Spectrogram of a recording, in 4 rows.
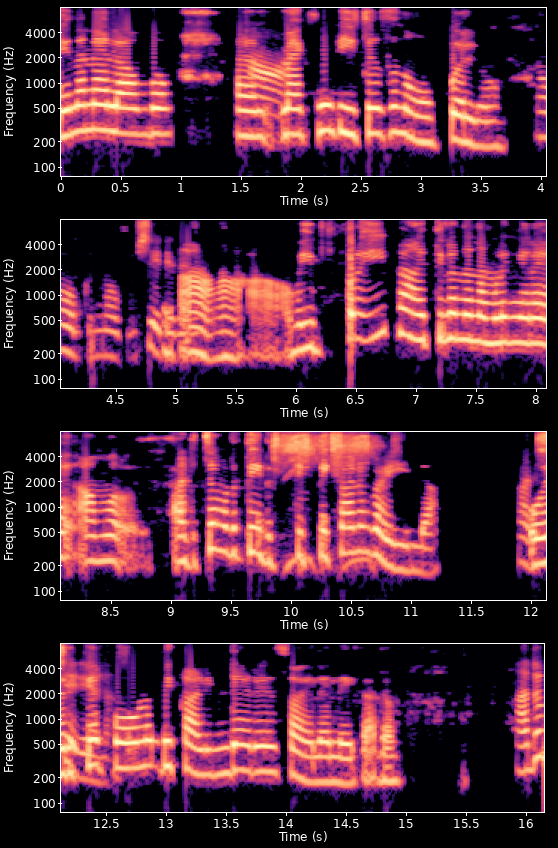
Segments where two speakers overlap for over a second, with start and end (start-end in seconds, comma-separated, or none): none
